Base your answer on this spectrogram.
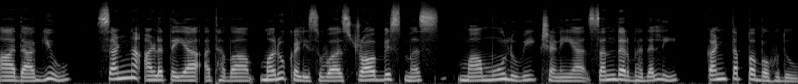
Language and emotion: Kannada, neutral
